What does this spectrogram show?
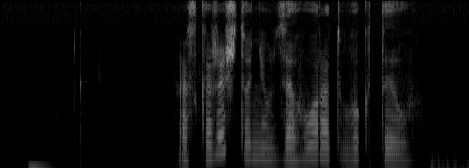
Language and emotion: Russian, neutral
